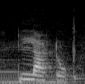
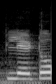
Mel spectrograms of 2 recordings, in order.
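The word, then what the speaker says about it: Plato: तो एक Greek philosopher है प्लाटो, और कुछ लोग प्लेटो पढ़ते हैं, कुछ लोग प्लाटो पढ़ते हैं, कुछ लोग इस तरह से इसको प्रोनाउंस करते हैं।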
